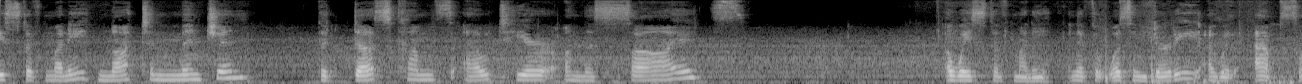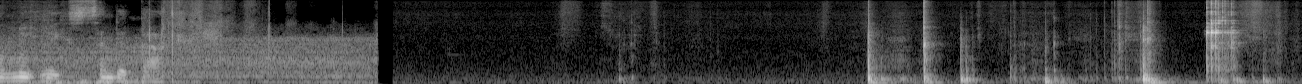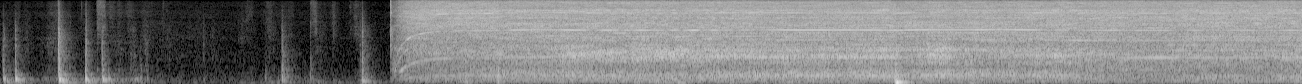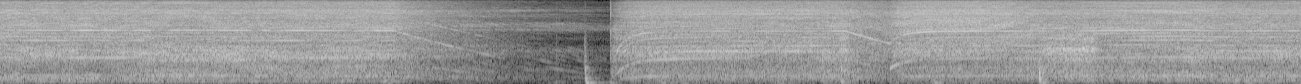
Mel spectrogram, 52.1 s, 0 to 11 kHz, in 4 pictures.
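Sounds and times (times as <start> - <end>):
handheld vacuum motor whining: 30.0 - 52.0.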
